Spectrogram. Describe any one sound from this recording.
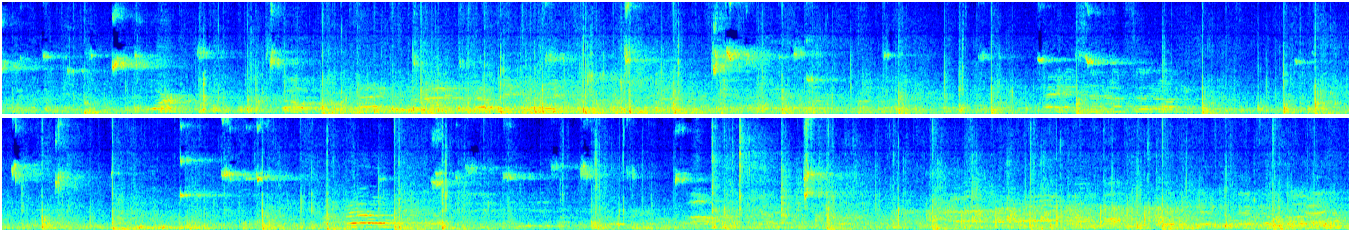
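Young players shout and call out across an echoing gym.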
